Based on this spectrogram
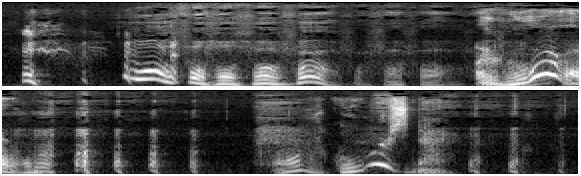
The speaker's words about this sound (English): Oh, that was a Great Dane.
